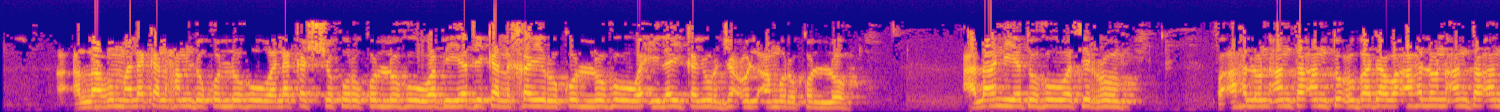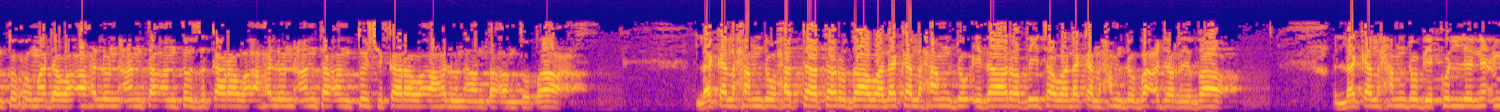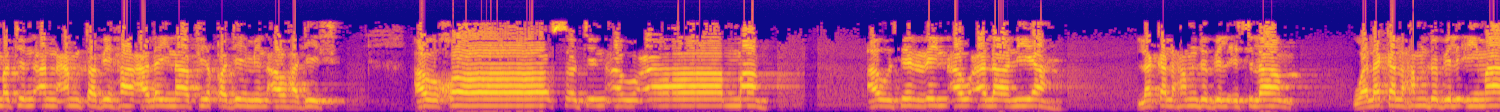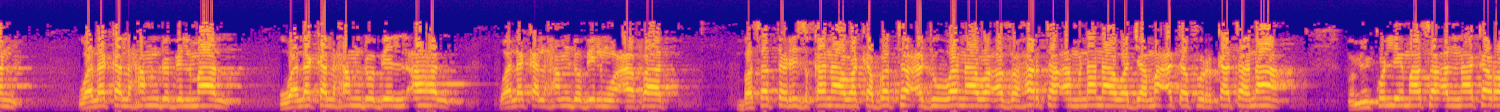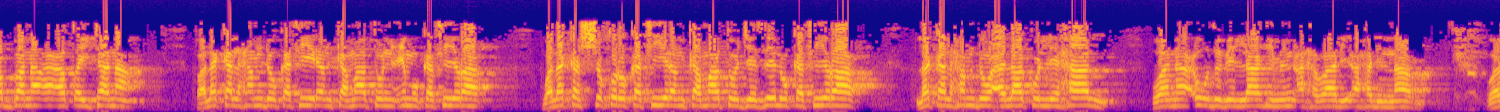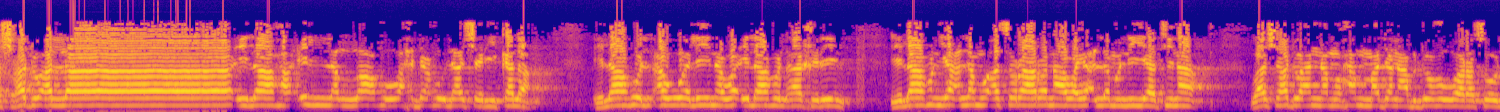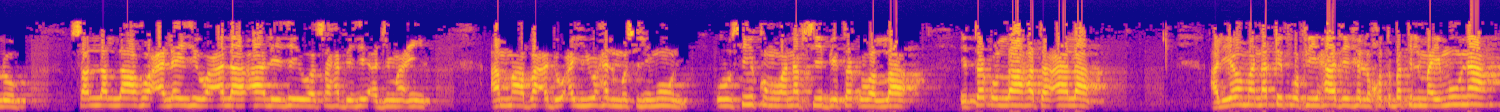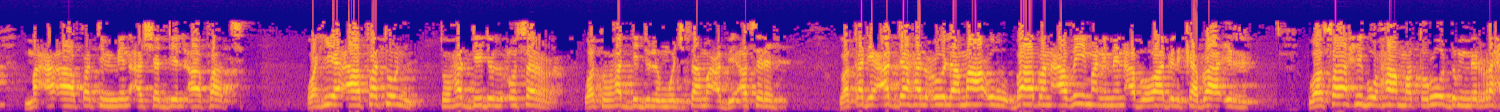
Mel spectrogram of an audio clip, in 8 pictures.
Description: ZAMANTAKEWAR AURE - HUƊUBOBIN JUMA'A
